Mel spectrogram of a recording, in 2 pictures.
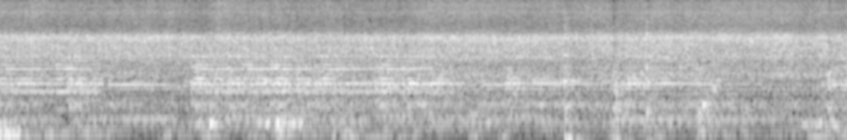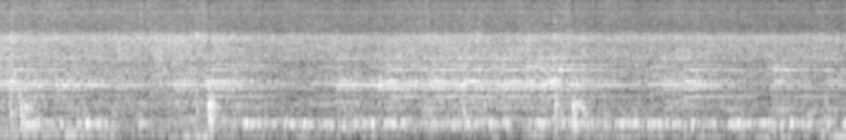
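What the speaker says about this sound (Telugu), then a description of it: "కట్ చేసి పెట్టుకున్న వంకాయలు యాడ్ చేసుకోవాలి. బాగా మిక్స్ చేసేసుకొనేసి" Eggplant pieces for a tomato curry hit hot oil in a pan and are stirred, giving a loud, continuous sizzle and hiss with faint scraping of the spoon throughout.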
